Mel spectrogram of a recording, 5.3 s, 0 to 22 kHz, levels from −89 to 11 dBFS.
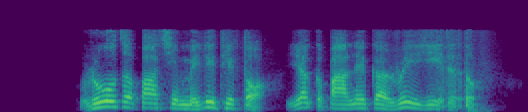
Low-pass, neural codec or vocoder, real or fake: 7.2 kHz; codec, 16 kHz in and 24 kHz out, 0.4 kbps, LongCat-Audio-Codec, fine tuned four codebook decoder; fake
